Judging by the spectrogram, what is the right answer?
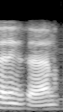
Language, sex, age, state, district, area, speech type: Tamil, male, 45-60, Tamil Nadu, Vellore, rural, conversation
